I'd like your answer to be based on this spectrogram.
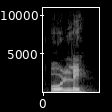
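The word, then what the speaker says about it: Olé: Allerdings ist die Betonung am E, Ole, das ist Spanisch.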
